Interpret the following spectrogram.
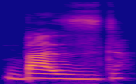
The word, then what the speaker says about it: buzzed: So this can be confusing because sometimes S's are actually pronounced like Z. So for example, here we actually have a Z, buzzed.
